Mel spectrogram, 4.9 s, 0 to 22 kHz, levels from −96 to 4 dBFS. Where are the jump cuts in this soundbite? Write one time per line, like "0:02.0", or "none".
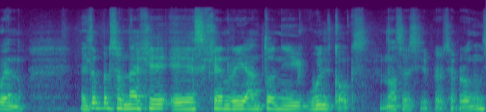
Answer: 0:00.9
